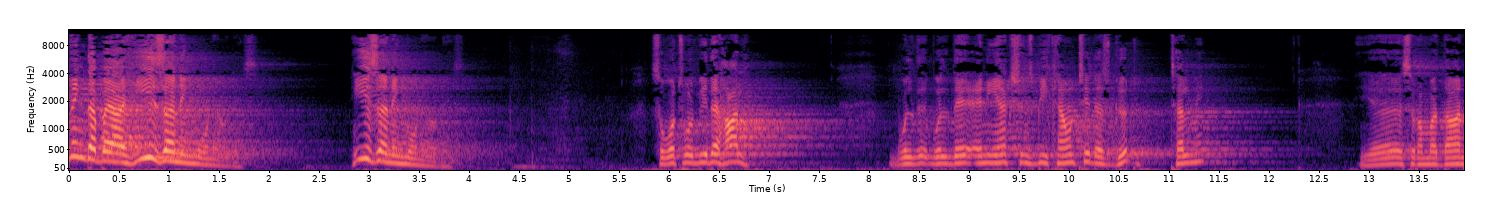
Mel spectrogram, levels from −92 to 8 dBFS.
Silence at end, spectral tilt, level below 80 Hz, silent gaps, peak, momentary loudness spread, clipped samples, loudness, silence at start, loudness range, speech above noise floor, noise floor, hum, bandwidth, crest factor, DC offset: 0 s; -4.5 dB/octave; -54 dBFS; none; -2 dBFS; 22 LU; under 0.1%; -20 LUFS; 0 s; 8 LU; 42 dB; -62 dBFS; none; 11 kHz; 20 dB; under 0.1%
